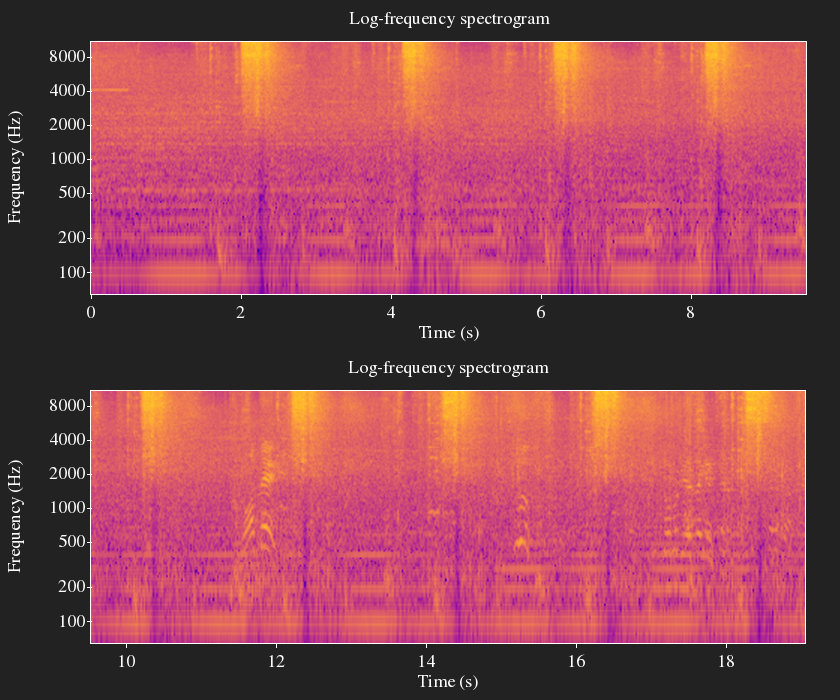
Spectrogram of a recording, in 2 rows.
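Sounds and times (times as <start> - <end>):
packaging machine motor hum: 0.0 - 19.0
pneumatic air hiss: 2.0 - 2.6.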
